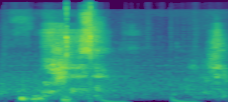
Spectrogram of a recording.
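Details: Single sharp, hissing sneeze with a softer breathy sound after, faint music behind, from a woman with neck pain during a chiropractic neck adjustment session.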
